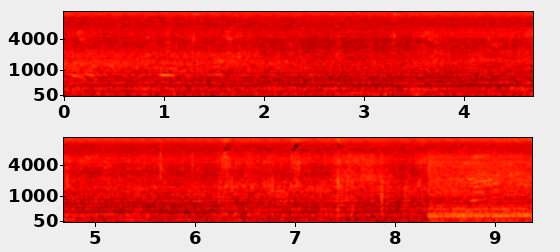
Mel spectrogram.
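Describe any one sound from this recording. Footsteps scuff along a paved path nearby.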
